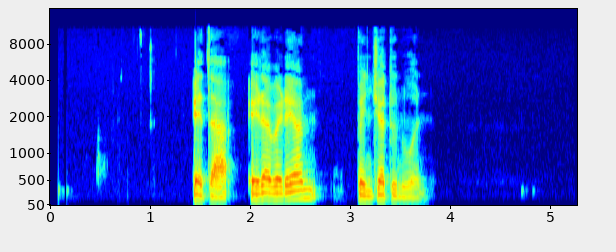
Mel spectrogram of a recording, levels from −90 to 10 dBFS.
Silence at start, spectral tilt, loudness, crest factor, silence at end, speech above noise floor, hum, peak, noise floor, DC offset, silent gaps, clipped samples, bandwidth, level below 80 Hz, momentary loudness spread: 1.4 s; -4 dB/octave; -17 LUFS; 20 dB; 1.55 s; 53 dB; none; 0 dBFS; -69 dBFS; under 0.1%; none; under 0.1%; 11.5 kHz; -64 dBFS; 14 LU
